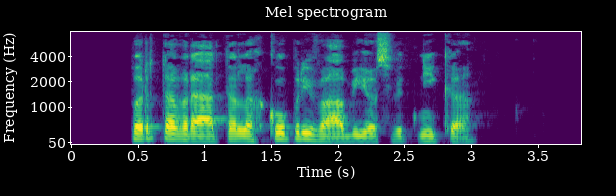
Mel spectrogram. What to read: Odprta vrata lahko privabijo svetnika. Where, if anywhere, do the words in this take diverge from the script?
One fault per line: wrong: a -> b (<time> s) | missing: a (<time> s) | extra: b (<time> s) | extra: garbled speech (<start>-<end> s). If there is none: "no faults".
no faults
